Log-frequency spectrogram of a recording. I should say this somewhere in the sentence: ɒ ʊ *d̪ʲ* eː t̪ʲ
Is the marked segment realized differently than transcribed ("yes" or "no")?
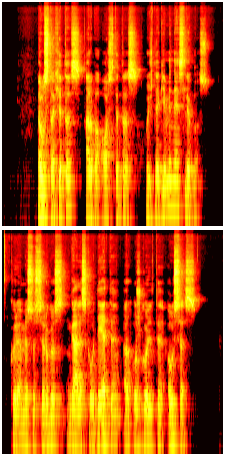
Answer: no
